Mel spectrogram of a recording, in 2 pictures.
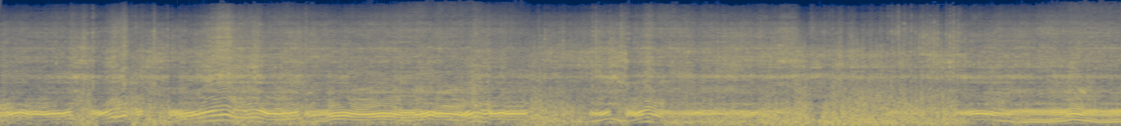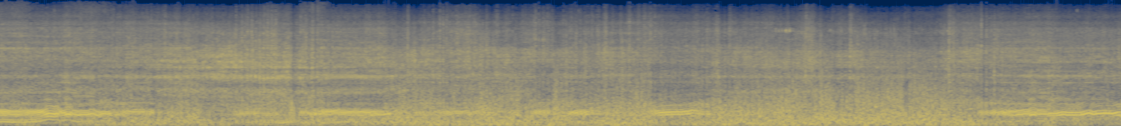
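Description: Enduro motorcycle engine ridden hard, revving up and down continuously, its pitch swinging rapidly with the throttle and easing off briefly now and then.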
